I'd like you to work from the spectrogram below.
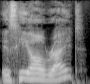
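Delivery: a touch of insistence; demanding. A narrator's reading. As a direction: press for an answer with rising pitch. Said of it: "the king demanded".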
